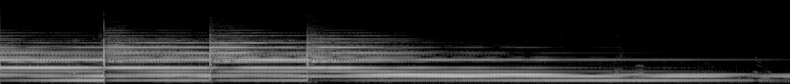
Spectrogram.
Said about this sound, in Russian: После освящения Его Высокопреосвященство поздравил всех собравшихся с этим радостным событием и, позвонив в благовест, пригласил к этому всех желающих.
